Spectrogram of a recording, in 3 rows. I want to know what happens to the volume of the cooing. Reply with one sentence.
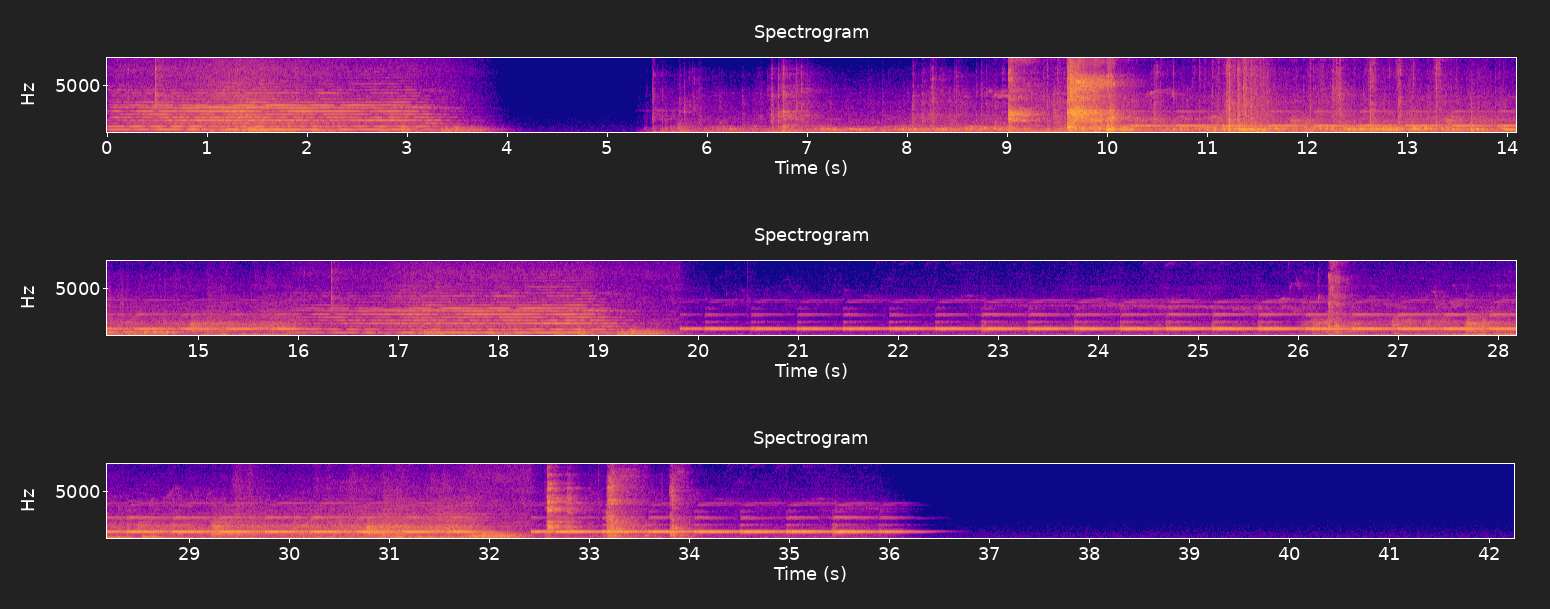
The volume of the cooing goes up.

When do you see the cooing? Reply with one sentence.
The cooing can be heard from 5.5 to 14.8 s.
